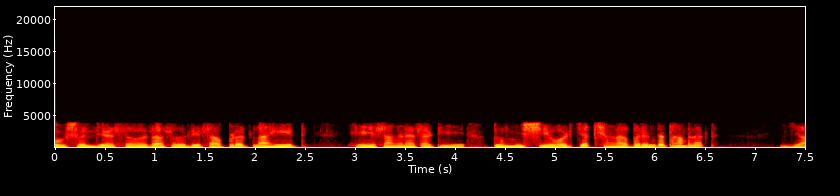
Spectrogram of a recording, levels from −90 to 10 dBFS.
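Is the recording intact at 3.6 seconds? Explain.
No. At 3.6 seconds, as throughout the clip, the speech sounds rough and slightly synthetic, with nothing above 4 kHz. That is G.729 codec damage, consistent with an 8 kbit/s stream, where speech is rebuilt from a vocal tract filter, pitch predictor and sparse pulses.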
